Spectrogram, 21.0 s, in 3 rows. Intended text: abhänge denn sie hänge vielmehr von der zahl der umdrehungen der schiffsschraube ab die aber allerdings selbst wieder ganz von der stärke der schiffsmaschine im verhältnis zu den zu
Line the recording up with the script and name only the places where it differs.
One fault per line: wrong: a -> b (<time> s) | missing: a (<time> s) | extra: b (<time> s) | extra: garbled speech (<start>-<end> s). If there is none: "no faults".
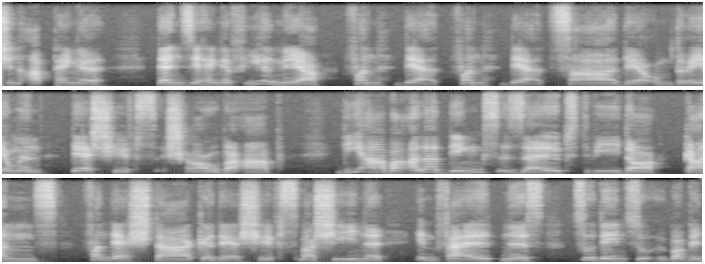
extra: von der (4.5 s)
